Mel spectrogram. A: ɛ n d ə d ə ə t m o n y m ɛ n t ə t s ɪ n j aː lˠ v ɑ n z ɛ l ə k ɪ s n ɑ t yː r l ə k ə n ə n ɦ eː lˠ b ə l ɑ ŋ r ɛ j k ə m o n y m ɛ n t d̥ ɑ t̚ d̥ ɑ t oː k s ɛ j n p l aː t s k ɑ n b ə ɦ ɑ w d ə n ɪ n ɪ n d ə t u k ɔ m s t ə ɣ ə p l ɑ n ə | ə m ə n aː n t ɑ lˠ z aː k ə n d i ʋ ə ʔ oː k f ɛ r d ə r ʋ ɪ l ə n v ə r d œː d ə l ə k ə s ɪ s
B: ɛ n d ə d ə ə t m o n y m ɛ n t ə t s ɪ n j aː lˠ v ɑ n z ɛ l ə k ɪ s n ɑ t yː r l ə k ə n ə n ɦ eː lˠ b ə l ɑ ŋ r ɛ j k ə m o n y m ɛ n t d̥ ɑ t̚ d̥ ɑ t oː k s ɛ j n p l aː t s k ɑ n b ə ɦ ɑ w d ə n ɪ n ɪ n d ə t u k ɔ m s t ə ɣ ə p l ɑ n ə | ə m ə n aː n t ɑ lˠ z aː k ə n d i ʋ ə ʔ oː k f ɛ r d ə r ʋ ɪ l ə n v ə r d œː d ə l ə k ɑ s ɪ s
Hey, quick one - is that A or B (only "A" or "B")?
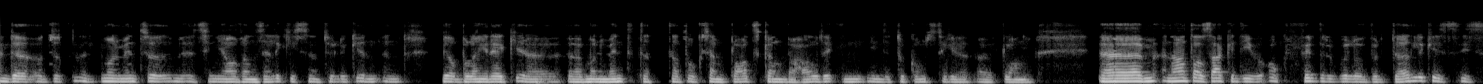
A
